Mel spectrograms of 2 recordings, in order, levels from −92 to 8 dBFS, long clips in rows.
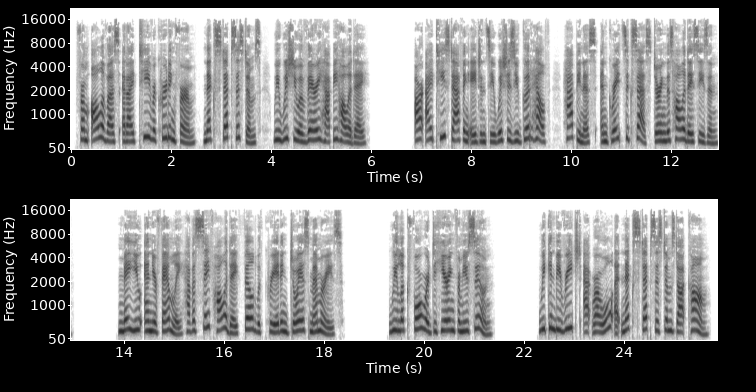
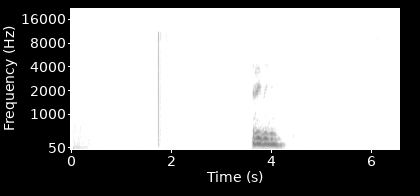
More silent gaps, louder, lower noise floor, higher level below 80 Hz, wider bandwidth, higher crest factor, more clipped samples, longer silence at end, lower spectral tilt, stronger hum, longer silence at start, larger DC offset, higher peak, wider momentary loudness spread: first, 5.99-6.81 s, 13.01-13.84 s, 18.42-19.25 s, 21.43-22.25 s vs none; first, -16 LUFS vs -52 LUFS; about the same, under -90 dBFS vs under -90 dBFS; first, -66 dBFS vs -90 dBFS; first, 16.5 kHz vs 11 kHz; second, 16 dB vs 34 dB; neither; second, 0.2 s vs 2.3 s; second, -3 dB/octave vs -6 dB/octave; neither; second, 0.15 s vs 3.65 s; neither; first, -2 dBFS vs -24 dBFS; second, 6 LU vs 11 LU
